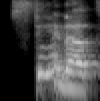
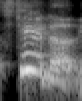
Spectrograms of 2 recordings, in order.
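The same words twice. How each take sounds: First: Said in the usual way. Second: Much higher and louder, eager to hug; insistent call. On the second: Retold or imitated. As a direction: urge her up with a joyful cry. Woman urging her to stand, repeated.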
